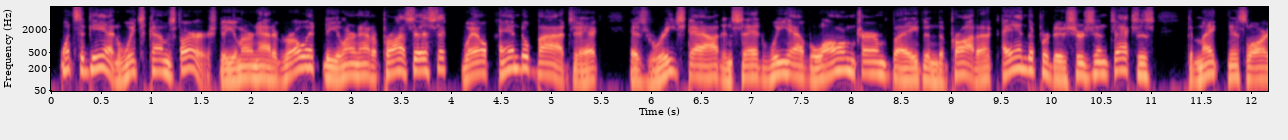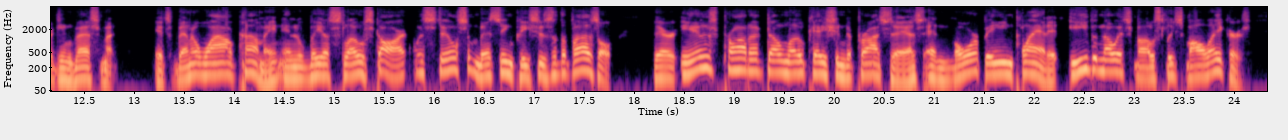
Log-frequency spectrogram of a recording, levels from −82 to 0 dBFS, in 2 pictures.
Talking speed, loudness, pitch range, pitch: 200 wpm, -17 LUFS, 105-150 Hz, 130 Hz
